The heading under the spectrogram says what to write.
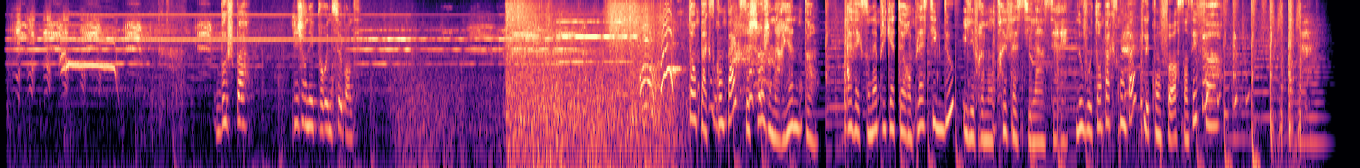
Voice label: doublage signature douce; Pub TV; Santé / Hygiène; Tampax Kompak

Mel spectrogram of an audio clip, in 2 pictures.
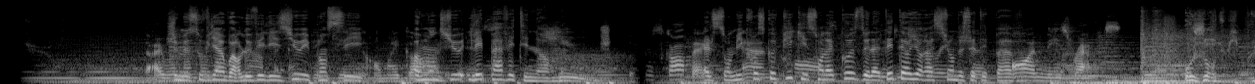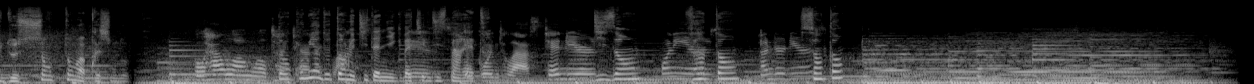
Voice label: V Over Doc drotie quotidienne; Titanic; Documentaires; Reportage

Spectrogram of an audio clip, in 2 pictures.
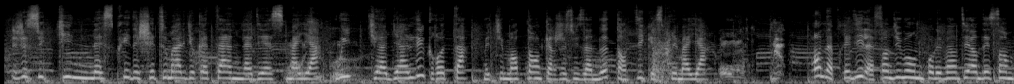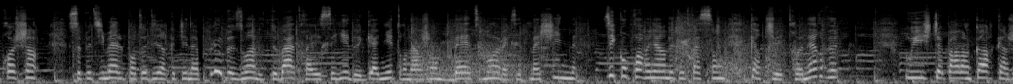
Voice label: comedie, voix off comédienne; Chétumal – MCM

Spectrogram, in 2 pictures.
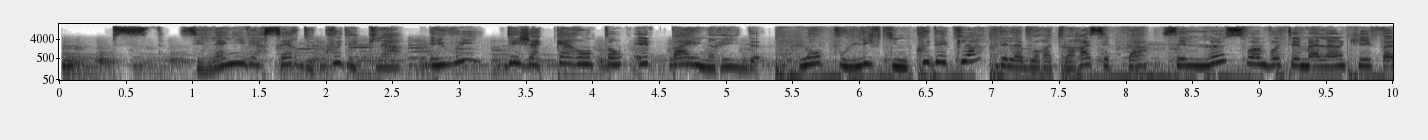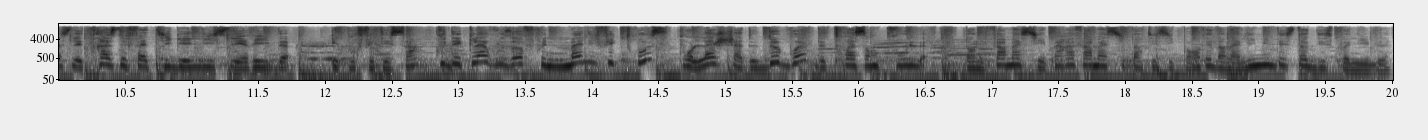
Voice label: Spot Radio Complice fraîche; Coup déclat

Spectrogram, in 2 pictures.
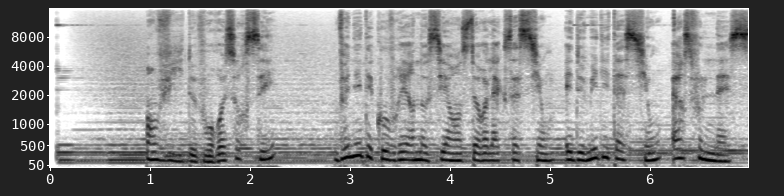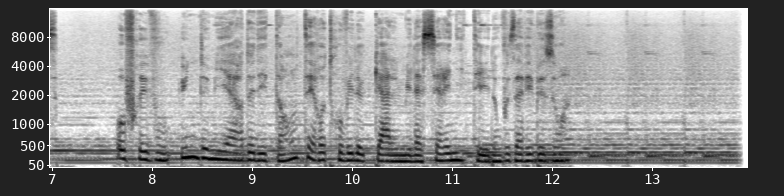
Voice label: Spot radio; HearthFullNess

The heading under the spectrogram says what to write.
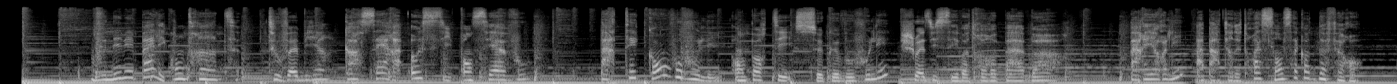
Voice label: Fipette mutine, voix off comédienne; Corsair

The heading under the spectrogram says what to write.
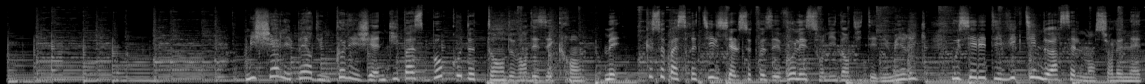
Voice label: Film Web Narrative gaie; Thélem Assu

